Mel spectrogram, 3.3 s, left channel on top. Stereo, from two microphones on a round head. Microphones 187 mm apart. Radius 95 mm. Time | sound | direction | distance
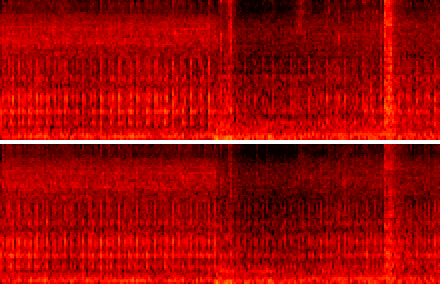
1.6 | keys jangling | 25° left (ahead or behind) | 0.6 m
